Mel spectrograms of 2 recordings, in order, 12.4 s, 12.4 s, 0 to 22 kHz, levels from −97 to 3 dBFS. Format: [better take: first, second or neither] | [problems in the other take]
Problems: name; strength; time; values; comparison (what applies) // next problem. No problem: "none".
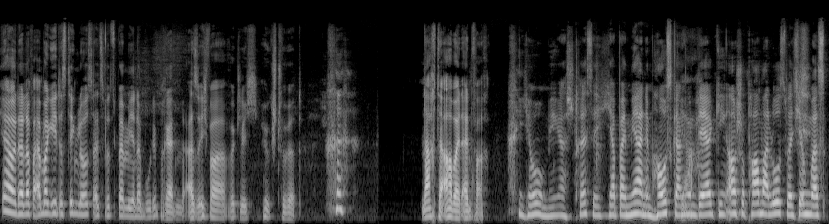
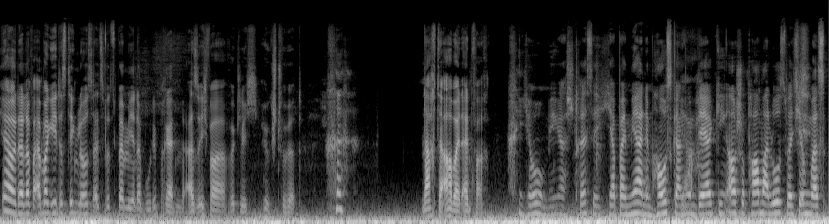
first | low rumble; noticeable; throughout; 20 dB below the speech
